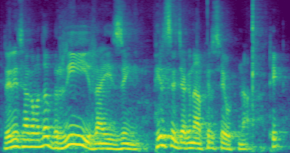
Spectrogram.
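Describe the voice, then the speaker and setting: An English teacher with a mid-range, darkish, animated voice speaks a little slowly, with slight background noise in an echoey room with faint ambience. He teaches exam vocabulary, spelling words letter by letter, checking in often with students and calling them "साथियों" and "भैया".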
